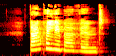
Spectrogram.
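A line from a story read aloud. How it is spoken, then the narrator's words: Calling to the wind. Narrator (German): ruft Flöckchen dem Wind zu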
